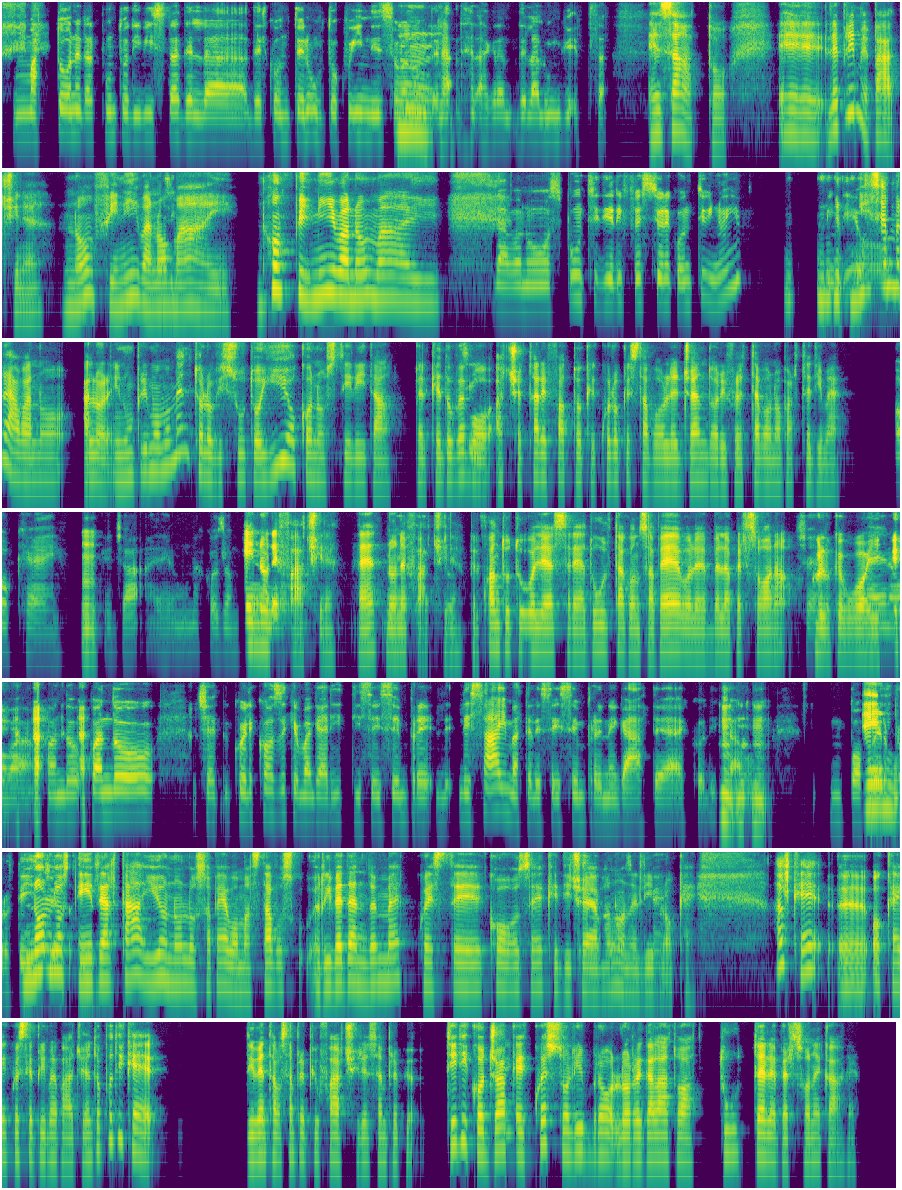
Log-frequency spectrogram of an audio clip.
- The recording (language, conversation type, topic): Italian, podcast, Come capisci quando è il momento di ascoltare invece di parlare?
- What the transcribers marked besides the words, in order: laughing while speaking: "contenuto"; laughing while speaking: "della della"; laughing while speaking: "non finivano mai!"; unintelligible speech; tapping; "esatto" said as "satto"; "cioè" said as "ceh"; chuckle; stressed: "tutte"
